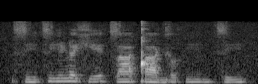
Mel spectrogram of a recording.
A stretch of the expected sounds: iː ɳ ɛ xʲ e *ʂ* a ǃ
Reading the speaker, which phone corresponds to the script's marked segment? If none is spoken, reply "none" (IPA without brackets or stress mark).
t͡s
